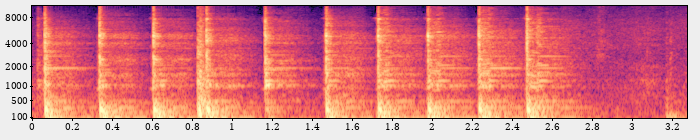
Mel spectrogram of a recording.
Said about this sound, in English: I take a flathead screwdriver, give it a little tap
